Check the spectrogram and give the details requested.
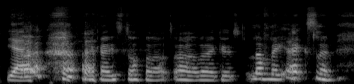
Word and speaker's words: Stothart: Stoppart. Just how it's spelled. Yeah. Okay. Stoart.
